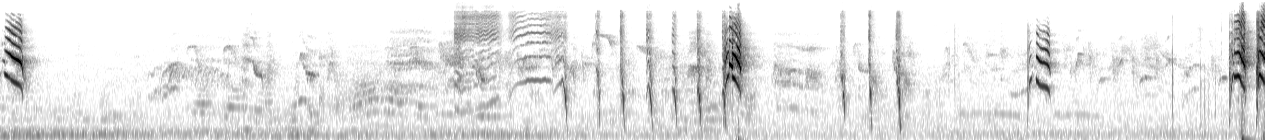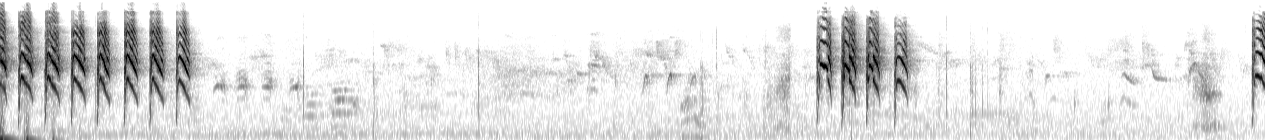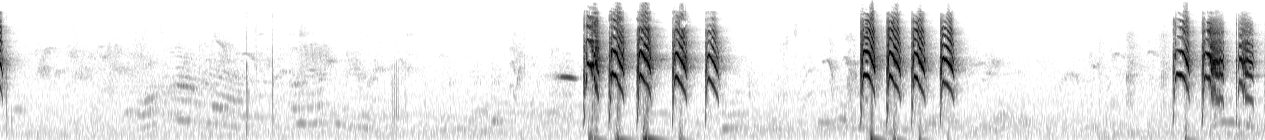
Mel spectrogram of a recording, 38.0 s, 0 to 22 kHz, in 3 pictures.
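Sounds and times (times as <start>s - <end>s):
parrot chirping: 0.0s - 0.4s, 4.5s - 9.2s, 10.2s - 10.6s, 12.3s - 15.2s, 20.8s - 21.8s, 25.2s - 25.4s, 30.9s - 32.6s, 33.9s - 34.9s, 37.0s - 37.9s.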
